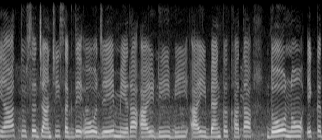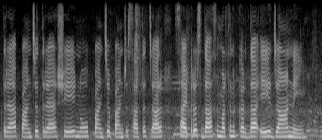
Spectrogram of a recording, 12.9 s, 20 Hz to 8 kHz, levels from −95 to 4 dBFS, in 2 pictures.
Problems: constant background noise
